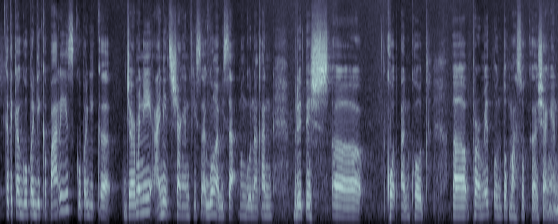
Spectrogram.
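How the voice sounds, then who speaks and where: A woman's voice: on the low side, a little mellow. A young woman from Indonesia answering viewer questions in a casual vlog, chatty and dropping in English phrases. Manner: chatty, mixes English phrases into her talk.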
